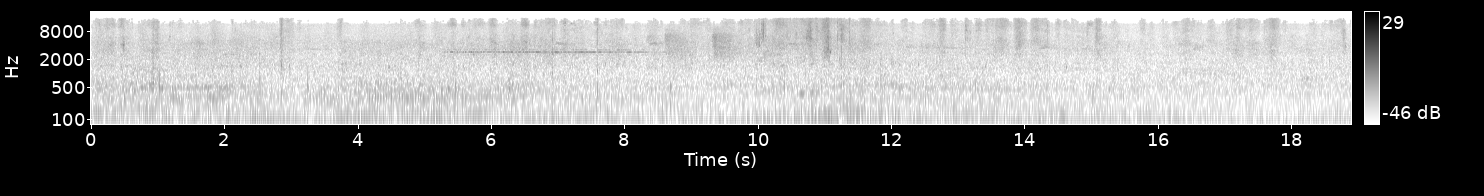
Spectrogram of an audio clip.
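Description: Quiet city street ambience: a steady low rumble of distant traffic, with faint scattered clicks and a thin high tone held for about three seconds about a third of the way in.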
